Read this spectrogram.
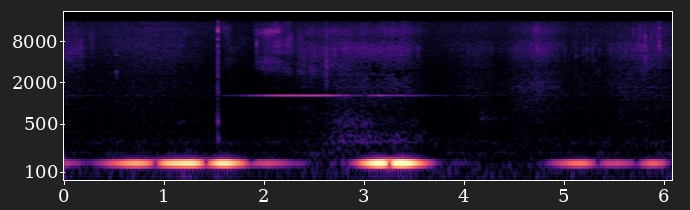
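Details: Tuning fork ringing in an ASMR ear-exam roleplay with otoscope and ear cleaning: a soft, low, pure tone swelling and fading in three waves, with a brief tap.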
